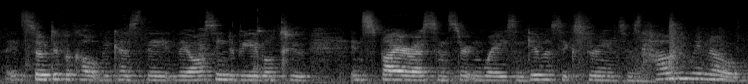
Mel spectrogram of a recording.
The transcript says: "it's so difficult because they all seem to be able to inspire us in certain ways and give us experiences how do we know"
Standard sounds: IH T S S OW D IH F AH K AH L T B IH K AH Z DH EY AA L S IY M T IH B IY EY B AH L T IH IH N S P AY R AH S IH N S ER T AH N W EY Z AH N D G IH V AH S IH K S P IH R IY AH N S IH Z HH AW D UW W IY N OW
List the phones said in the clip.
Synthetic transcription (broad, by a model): IH T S S OW D IH F AH K AH L T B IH K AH Z DH EY AA L S IY M T IH B IY EY B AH L T IH IH N S P AY R AH S IH N S ER T N W EY Z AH N G IH V AH S IH K S P IH R IY AH N S IH Z HH AW D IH W IY N OW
